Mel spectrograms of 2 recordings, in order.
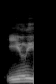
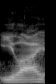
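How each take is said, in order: First: The final vowel sounds like 'ee'. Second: The final vowel sounds like 'eye'. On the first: The speaker calls it right. "You got to make the I sound like an E" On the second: The speaker calls it wrong. "am I saying it wrong?"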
